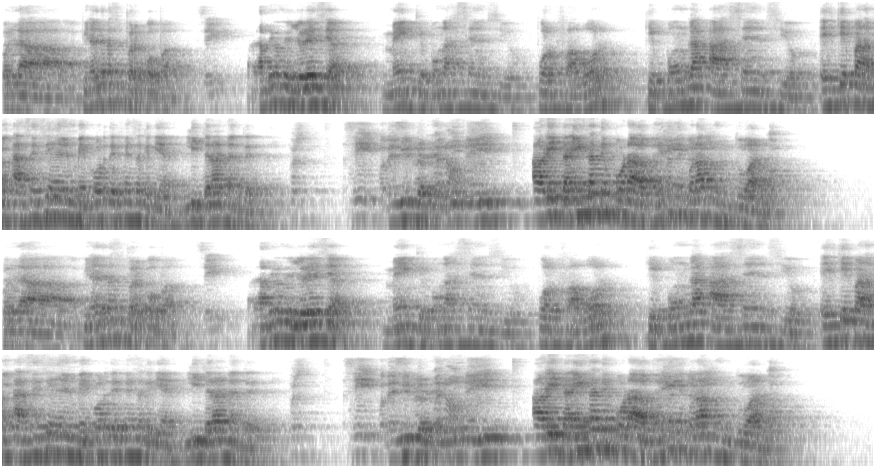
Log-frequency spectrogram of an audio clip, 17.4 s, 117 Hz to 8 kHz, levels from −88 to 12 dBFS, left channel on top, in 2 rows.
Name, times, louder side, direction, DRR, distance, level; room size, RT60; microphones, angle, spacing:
voice 1, 0.0-1.7 2.5-3.4 3.8-6.1 6.5-11.2 12.6-13.6 14.0-16.4, left 1 dB, 45° left, 0 dB, 0.6 m, -26 dB
voice 2, 12.1-13.6 14.1-14.2 15.3-15.8 16.4-16.5, equal, 5° right, -5 dB, 0.7 m, -36 dB
2.2 x 2.2 x 3.7 m, 0.92 s
head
